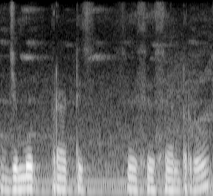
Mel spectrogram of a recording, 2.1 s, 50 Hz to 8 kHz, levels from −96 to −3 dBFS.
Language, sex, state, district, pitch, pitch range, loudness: Telugu, male, Andhra Pradesh, Srikakulam, 120 Hz, 110-125 Hz, -18 LUFS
